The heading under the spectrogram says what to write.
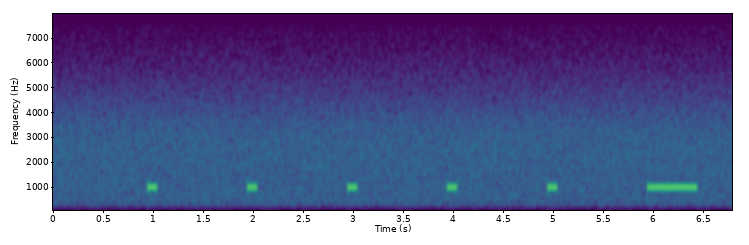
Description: Radio time signal (six pips, as the Greenwich Time Signal), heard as pips.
